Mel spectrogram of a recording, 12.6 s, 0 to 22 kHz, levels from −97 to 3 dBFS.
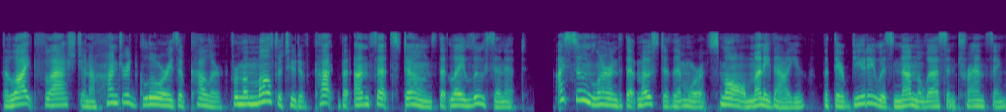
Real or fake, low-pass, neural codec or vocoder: fake; 7.2 kHz; vocoder, 22.05 kHz, 80 mel bands, WaveNeXt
